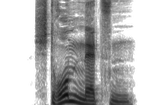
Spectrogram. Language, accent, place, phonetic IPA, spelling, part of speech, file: German, Germany, Berlin, [ˈʃtʁoːmˌnɛt͡sn̩], Stromnetzen, noun, De-Stromnetzen.ogg
- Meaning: dative plural of Stromnetz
